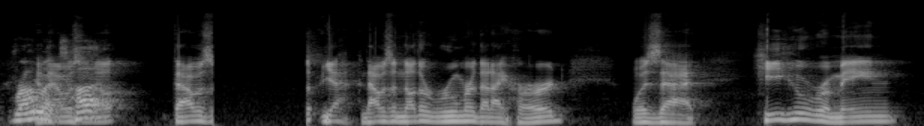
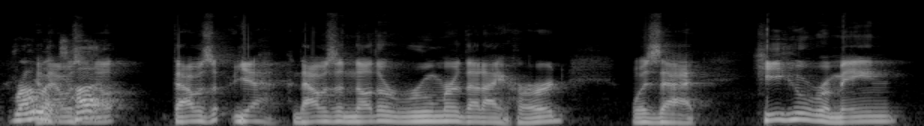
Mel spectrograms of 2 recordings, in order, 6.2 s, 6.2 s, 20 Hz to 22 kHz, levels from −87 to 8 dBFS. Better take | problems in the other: second | audio freezing; at 1.5 s for 0.5 s

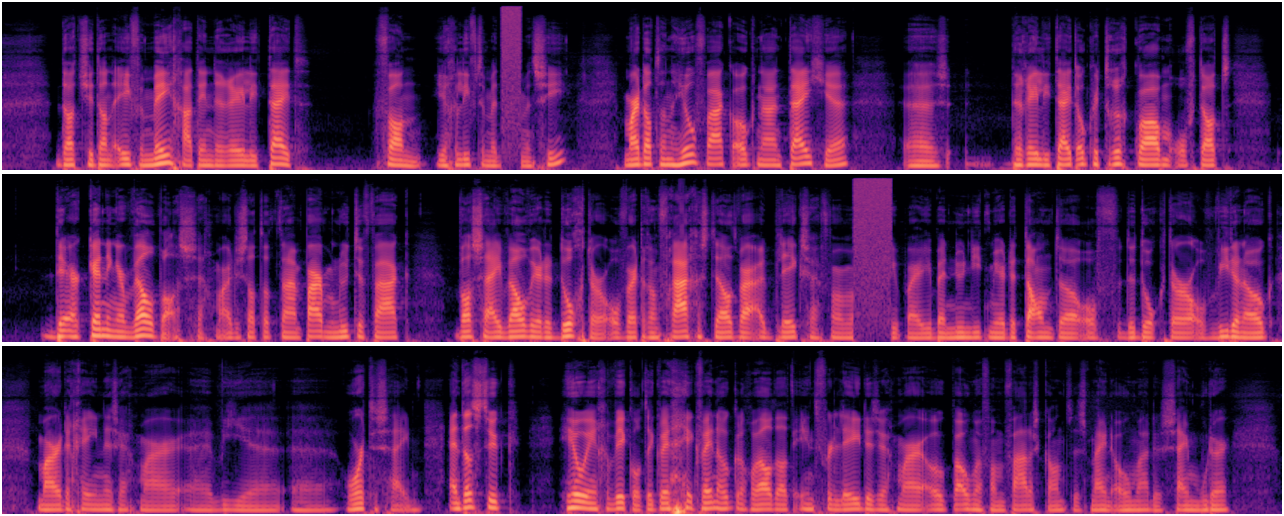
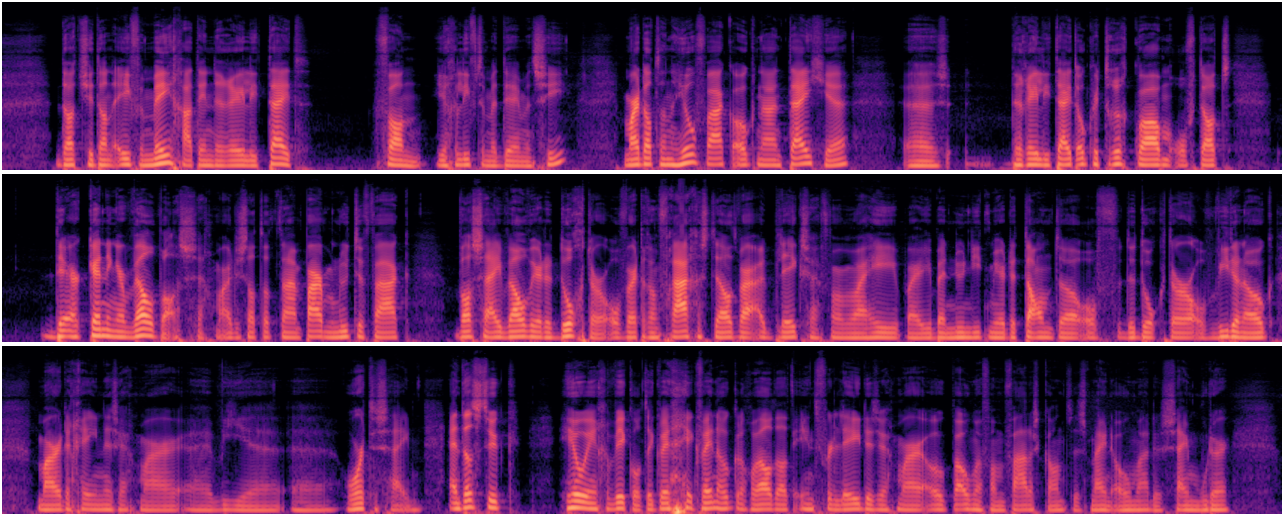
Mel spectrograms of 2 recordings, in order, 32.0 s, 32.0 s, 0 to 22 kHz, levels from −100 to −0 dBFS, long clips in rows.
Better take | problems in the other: second | audio cutting out; filled with static; at 4 s and at 18 s

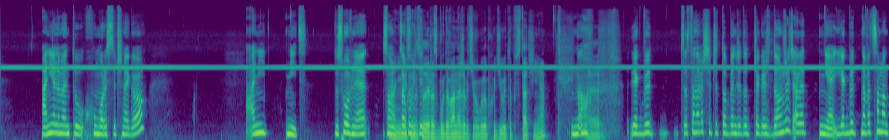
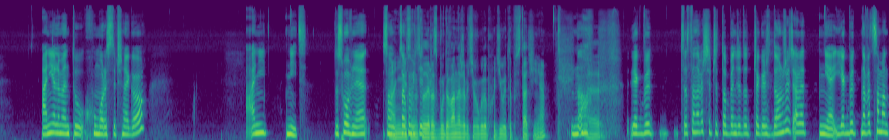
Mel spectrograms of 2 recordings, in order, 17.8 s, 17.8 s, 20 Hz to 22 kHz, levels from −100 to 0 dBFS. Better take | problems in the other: second | high-pitched whine; noticeable; throughout; 3 kHz, 10 dB below the speech

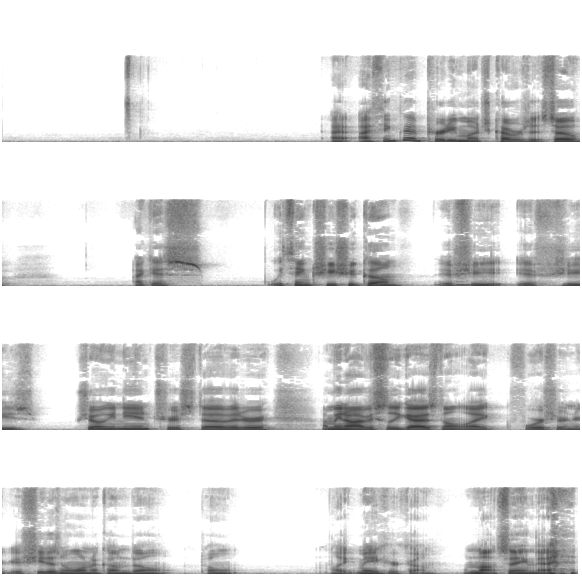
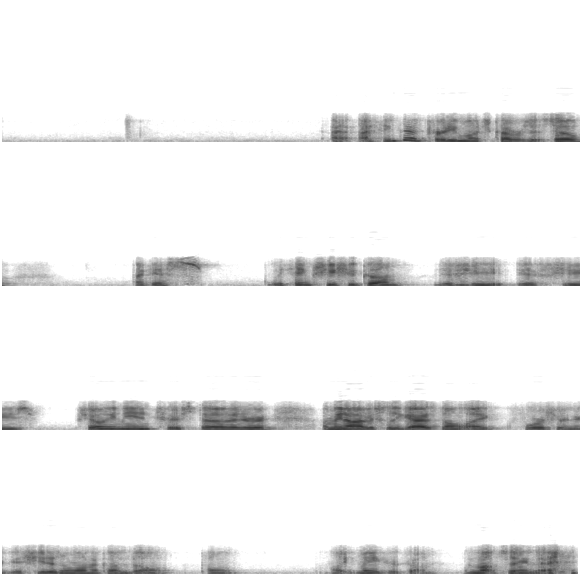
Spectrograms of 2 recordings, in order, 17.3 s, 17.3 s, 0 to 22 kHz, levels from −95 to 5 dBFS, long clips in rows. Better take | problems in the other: first | phone-call audio; poor line

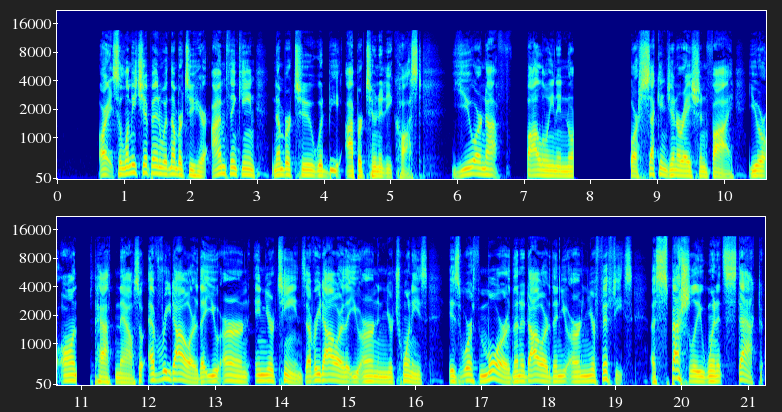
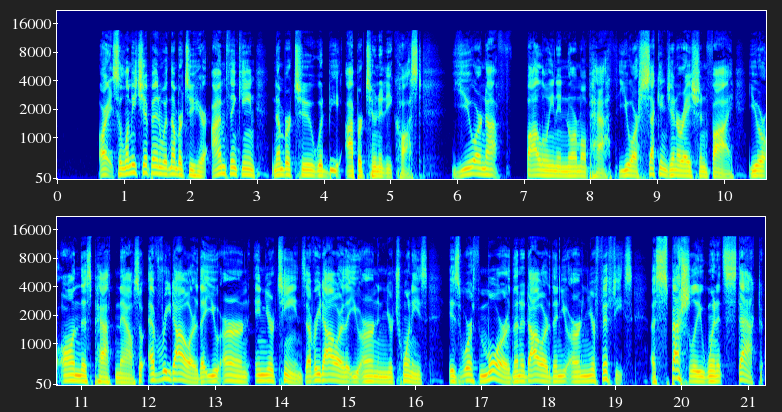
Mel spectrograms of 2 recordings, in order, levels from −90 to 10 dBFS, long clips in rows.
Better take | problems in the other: second | audio cutting out; at 7.5 s for 1 s and at 11 s

